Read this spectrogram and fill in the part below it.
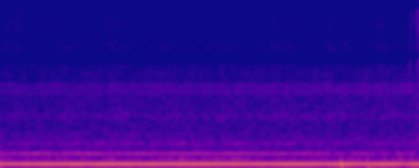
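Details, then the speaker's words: Hampton Bay Littleton ceiling fan after running in reverse loosened the housing, back on forward: strong steady low hum at fixed pitch, humming loudly, likely from the loose housing. "and yeah the Littleton is not enjoying this it's actually humming loudly now"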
